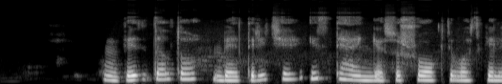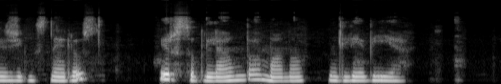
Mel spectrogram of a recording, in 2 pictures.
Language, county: Lithuanian, Šiauliai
